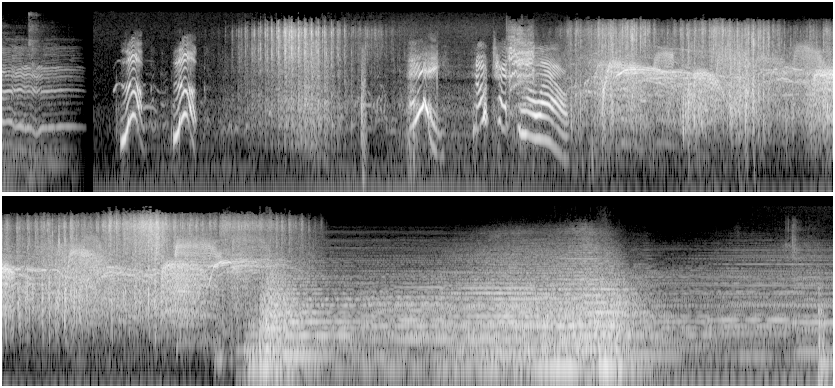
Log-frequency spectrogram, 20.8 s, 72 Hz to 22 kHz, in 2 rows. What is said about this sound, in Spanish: Escuchaban pájaros. Entonces, bueno, Los pájaros, señores, 1963.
